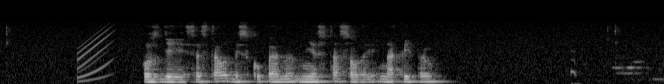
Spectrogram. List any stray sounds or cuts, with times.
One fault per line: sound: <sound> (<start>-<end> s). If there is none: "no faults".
sound: chirp (0.8-1.2 s)
sound: laugh (5.7-5.8 s)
